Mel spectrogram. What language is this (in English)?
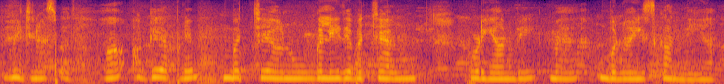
Punjabi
